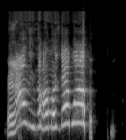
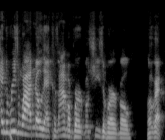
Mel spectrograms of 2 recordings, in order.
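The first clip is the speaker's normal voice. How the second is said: quiet aside; 9 dB quieter, faster than usual. Real, not acted. Aside said far lower, softer.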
